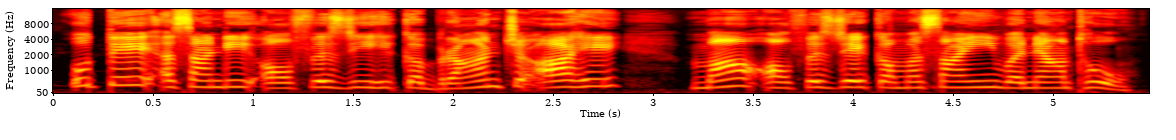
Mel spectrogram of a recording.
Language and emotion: Sindhi, neutral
